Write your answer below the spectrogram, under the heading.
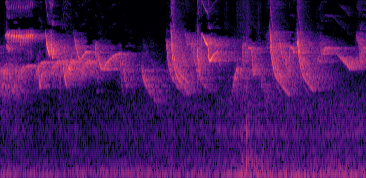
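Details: Grey singing finch and canary hybrid singing: a quick run of high, bright chirps and sweeping notes, some falling in pitch, delivered in short bursts with brief pauses between them.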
